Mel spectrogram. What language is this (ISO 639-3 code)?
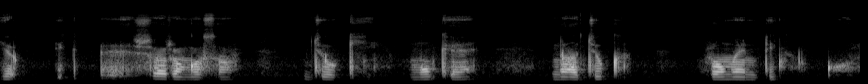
jns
